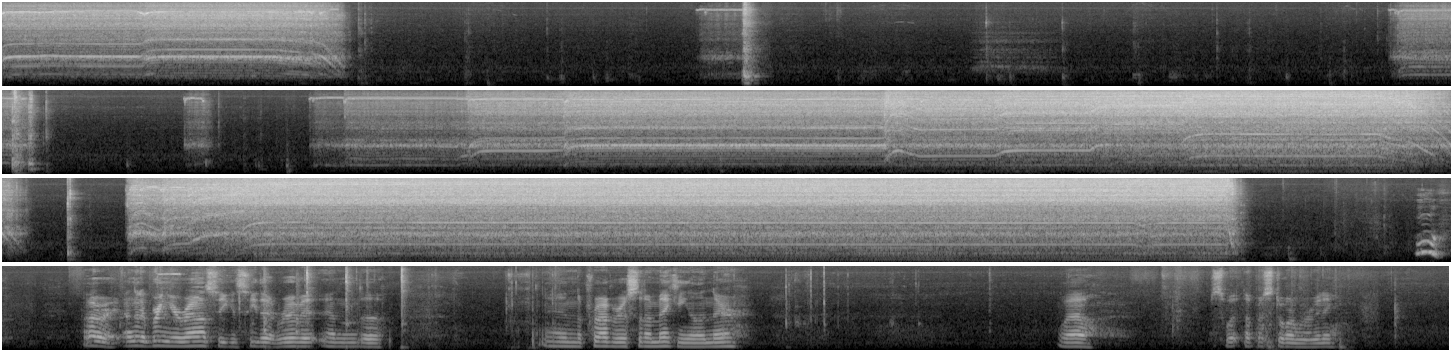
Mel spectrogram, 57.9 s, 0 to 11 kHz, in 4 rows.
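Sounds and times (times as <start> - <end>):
cordless drill whining: 0.0 - 3.6, 7.0 - 7.6, 13.8 - 14.9, 16.3 - 16.7, 17.6 - 29.3, 30.2 - 41.5.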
